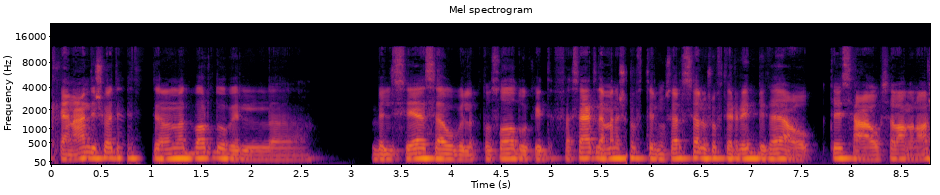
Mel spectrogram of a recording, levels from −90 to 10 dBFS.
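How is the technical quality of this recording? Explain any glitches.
Nothing glitchy turns up anywhere in this speech recording, so there's honestly nothing here that needs explaining.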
